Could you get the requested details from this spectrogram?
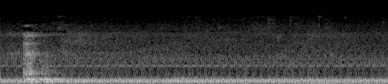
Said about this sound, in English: last year we felt the generator is... Yes, I forgot that, but it's actually quite noisy.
